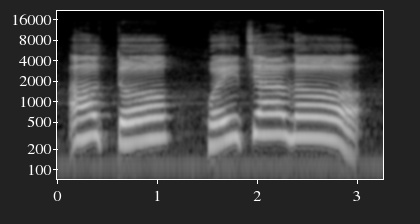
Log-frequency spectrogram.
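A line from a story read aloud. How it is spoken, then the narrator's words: Thunderous voice. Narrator (Chinese): 那个声音像打雷一样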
